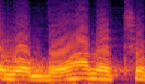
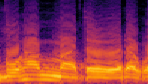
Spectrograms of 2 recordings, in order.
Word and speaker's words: 무함마드: 원래 모하메트, 마호메트 이런 이름들로 많이들 부르는데 원래 이 사람의 이름을 가장 그 지역 발음에 따라서 부르면 무함마드라고 할 수가 있죠.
